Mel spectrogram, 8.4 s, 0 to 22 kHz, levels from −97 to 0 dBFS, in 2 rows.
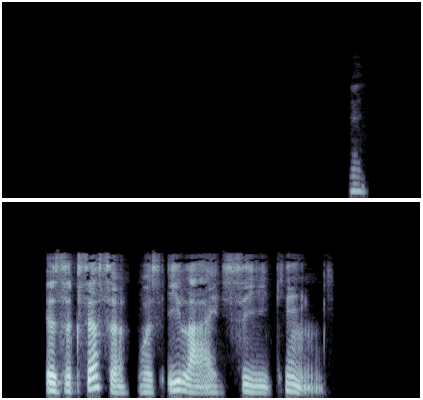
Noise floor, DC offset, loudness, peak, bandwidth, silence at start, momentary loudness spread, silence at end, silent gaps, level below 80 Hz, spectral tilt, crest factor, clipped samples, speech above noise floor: under -90 dBFS; under 0.1%; -20 LUFS; 0 dBFS; 7.8 kHz; 3.5 s; 20 LU; 1 s; 3.67-4.62 s, 5.49-5.54 s, 6.89-6.93 s; -62 dBFS; -4.5 dB/octave; 24 dB; under 0.1%; over 71 dB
